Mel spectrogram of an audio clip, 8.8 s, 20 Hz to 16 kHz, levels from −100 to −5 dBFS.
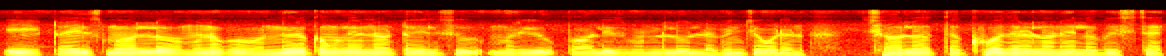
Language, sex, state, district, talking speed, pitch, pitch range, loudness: Telugu, male, Andhra Pradesh, Sri Satya Sai, 105 wpm, 115 Hz, 110-120 Hz, -17 LUFS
